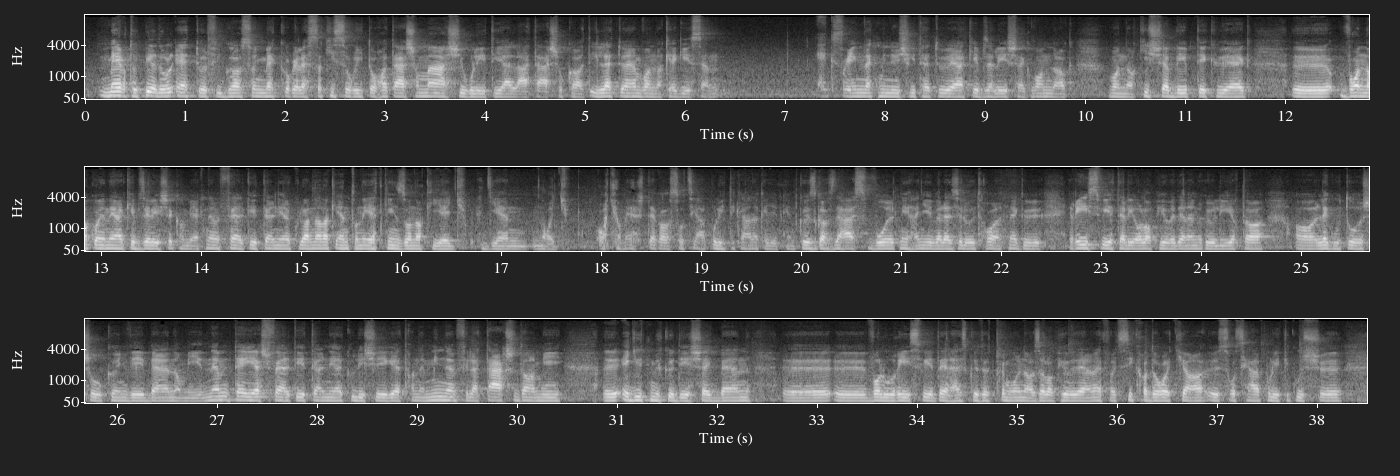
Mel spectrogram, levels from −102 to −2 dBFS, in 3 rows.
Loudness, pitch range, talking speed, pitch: -23 LUFS, 130-140 Hz, 120 wpm, 135 Hz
